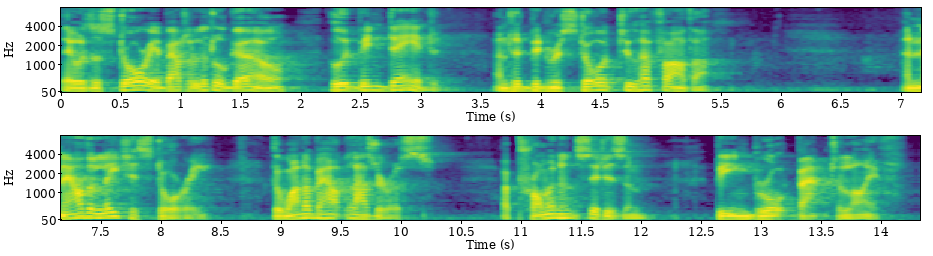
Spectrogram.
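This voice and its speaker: Slow, bright-voiced man in a reverberant hall. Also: on the low side, very animated. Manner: deliberate, emphatic oratory. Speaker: reader at a church service. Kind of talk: solemn dramatic scripted narration.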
